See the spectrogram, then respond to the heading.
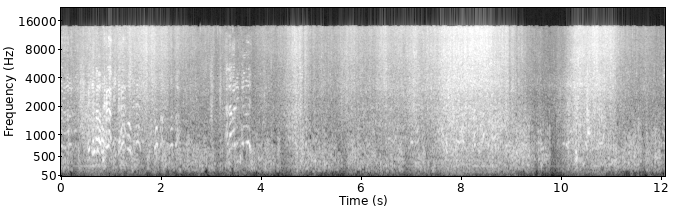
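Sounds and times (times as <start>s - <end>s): water splashing against boat hull: 0.0s - 12.0s
fish thrashing at surface: 10.0s - 11.2s.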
